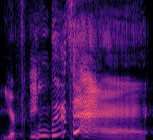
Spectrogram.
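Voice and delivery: high, distorted screech of an insult; theatrical high-pitched outburst; put-on HRH voice. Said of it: "be in my H R H for a second".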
